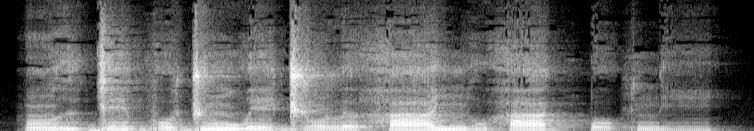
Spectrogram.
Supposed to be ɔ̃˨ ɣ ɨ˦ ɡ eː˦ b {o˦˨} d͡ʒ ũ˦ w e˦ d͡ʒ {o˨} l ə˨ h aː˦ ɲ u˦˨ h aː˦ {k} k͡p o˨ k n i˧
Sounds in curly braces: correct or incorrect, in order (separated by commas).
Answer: correct, incorrect, correct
